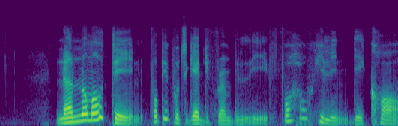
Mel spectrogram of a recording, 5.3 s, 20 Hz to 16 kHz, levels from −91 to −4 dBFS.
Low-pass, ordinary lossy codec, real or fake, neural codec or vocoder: 7.2 kHz; Opus, 16 kbps; real; none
